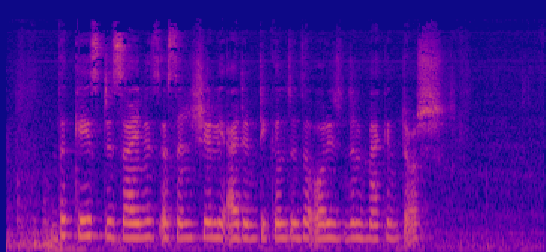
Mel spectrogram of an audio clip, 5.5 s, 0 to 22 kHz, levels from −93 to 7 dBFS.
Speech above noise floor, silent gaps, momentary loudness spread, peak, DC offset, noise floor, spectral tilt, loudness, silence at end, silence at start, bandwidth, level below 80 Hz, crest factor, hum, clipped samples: 25 dB; none; 10 LU; -22 dBFS; under 0.1%; -60 dBFS; -3.5 dB/octave; -36 LUFS; 0.15 s; 0.05 s; 16 kHz; -62 dBFS; 16 dB; none; under 0.1%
